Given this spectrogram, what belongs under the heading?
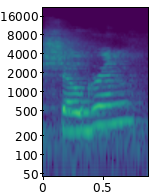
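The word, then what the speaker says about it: Sjögren: It's pronounced shogun. I don't know how they get show from SJ, but that's what it is.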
